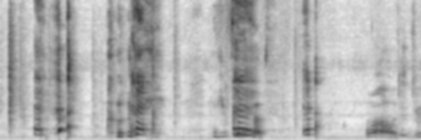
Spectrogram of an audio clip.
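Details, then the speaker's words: Baby boy with hiccups while his mother makes him laugh: infant giggling, laughs interrupted by short sudden hiccup catches; faint background hum. "Uh-oh. You have the hiccups now."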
